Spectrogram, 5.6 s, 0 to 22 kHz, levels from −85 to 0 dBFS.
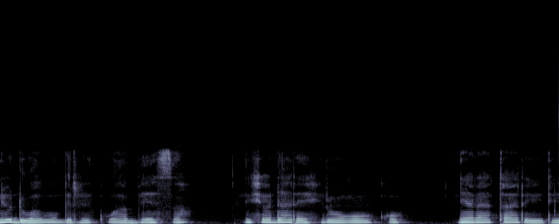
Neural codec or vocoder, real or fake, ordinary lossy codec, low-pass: none; real; none; 7.2 kHz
